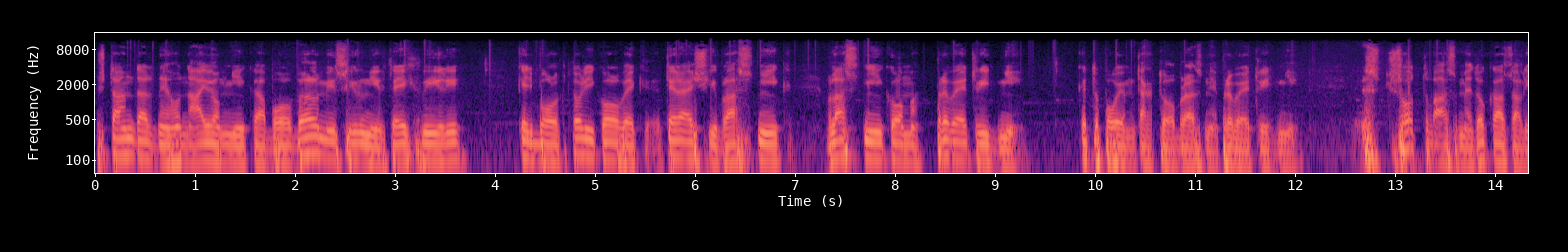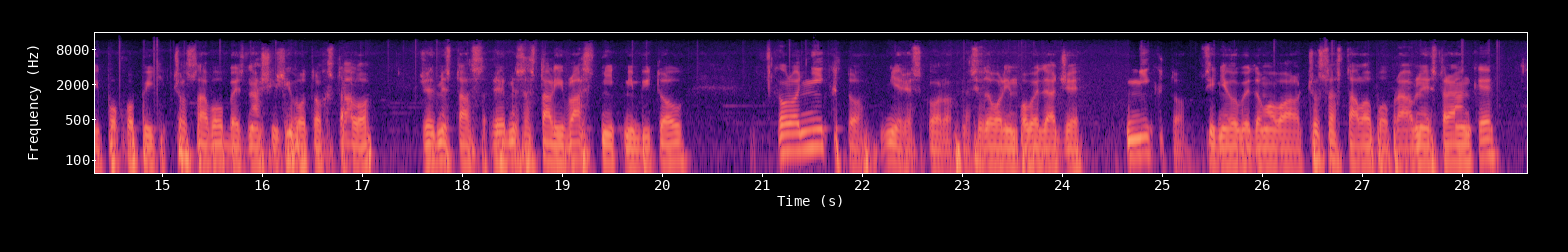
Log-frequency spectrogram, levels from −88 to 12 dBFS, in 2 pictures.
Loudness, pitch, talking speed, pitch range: -18 LUFS, 90 Hz, 135 wpm, 85-100 Hz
